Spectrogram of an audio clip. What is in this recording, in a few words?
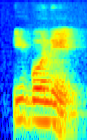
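"ebonit", Malay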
